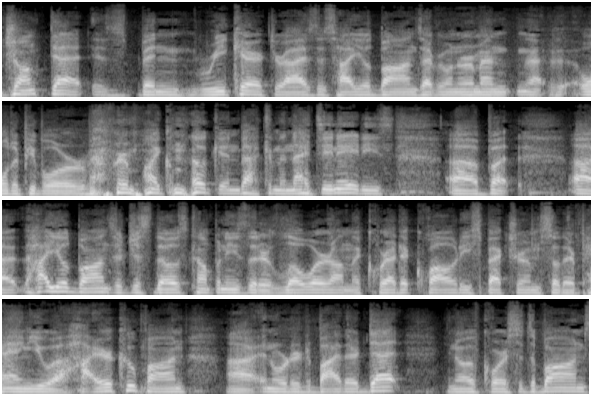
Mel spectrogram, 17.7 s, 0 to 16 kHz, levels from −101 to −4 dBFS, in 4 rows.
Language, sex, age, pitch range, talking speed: English, male, 20-39, 110-135 Hz, 205 wpm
